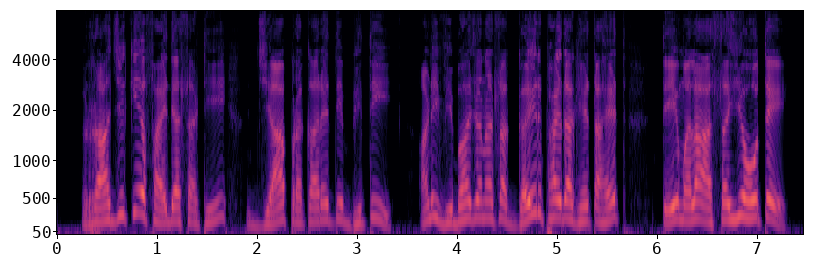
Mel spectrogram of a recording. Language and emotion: Marathi, angry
